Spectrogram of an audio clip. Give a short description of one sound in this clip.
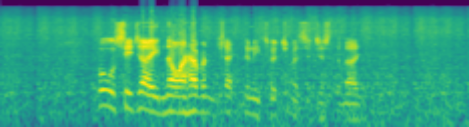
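A steam whistle blows loudly.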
